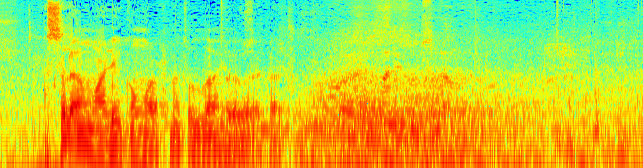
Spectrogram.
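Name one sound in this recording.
An elderly man speaks with feeling into a microphone, heard through a loudspeaker in an echoing hall.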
